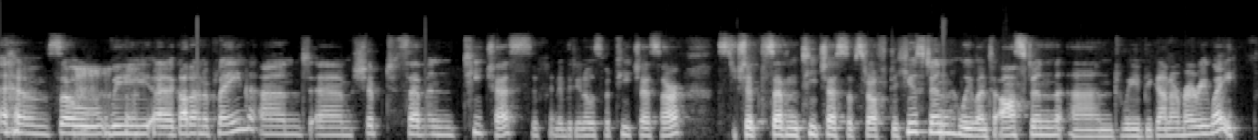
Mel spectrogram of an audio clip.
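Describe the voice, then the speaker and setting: With an Irish accent, a woman speaks at a moderate pace in a fairly low pitch, using ordinary pitch variation and hardly any pauses. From Ireland. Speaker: tech worker. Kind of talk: casual chat.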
